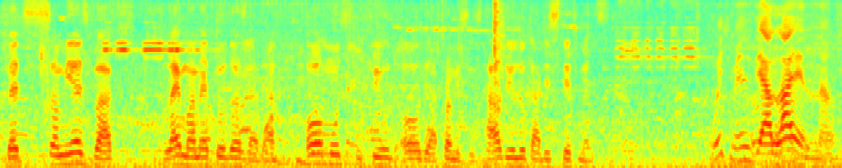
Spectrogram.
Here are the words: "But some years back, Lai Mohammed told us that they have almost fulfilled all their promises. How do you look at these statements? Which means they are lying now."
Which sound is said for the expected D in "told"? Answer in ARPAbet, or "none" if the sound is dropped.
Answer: D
